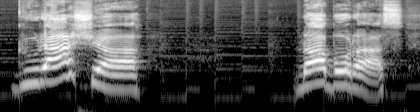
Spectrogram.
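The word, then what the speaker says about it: Glasya-Labolas: However, the pronunciation in Japanese is gurasha laboras.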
